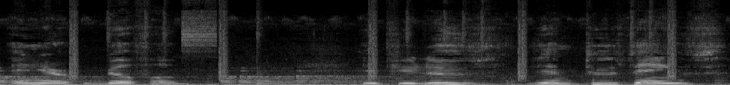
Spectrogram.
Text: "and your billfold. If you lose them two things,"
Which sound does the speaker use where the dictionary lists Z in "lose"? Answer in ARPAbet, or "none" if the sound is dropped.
Z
